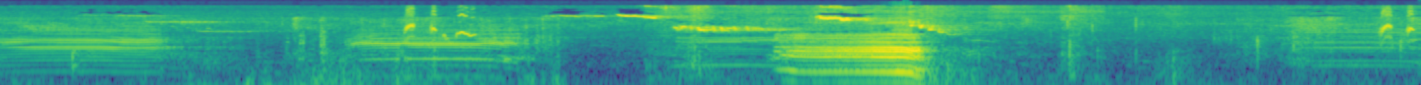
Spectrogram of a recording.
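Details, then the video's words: A group of cows calling, with a series of moderate moos and one loud, strongly harmonic moo near the middle, plus scattered bird chirps and quiet gaps. "funny sound of cows and cows"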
